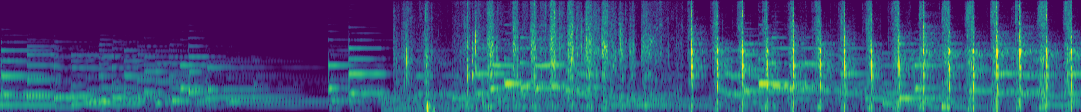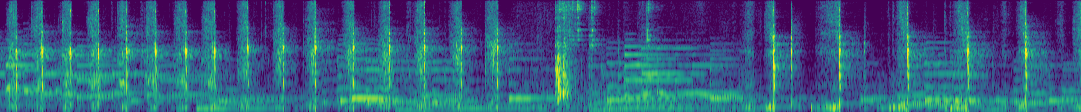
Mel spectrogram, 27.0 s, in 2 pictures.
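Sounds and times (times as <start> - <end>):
cabbage swishing into metal bowl: 5.0 - 8.6
knife chopping cabbage on wood board: 5.0 - 19.9, 22.8 - 27.0.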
